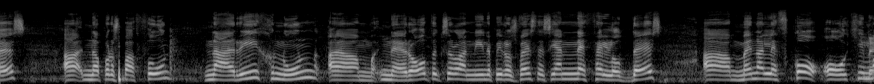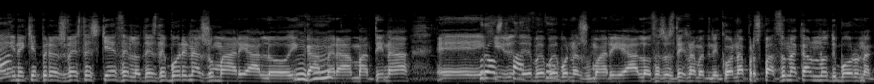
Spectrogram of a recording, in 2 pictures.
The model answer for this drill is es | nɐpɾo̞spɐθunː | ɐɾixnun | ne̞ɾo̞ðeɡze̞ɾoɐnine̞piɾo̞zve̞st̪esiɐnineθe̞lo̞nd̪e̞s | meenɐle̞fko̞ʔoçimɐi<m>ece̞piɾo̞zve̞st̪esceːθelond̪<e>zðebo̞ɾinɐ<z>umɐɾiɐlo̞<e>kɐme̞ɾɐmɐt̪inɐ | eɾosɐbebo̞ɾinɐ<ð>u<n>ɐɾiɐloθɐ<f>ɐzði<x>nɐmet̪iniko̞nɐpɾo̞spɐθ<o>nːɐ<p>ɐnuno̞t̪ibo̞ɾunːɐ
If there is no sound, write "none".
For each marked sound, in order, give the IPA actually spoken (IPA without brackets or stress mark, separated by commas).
n, e, z, i, z, m, s, x, u, k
